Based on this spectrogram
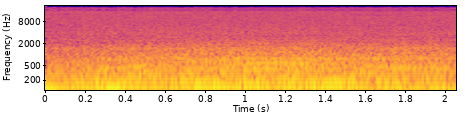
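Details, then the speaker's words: Audi 2.0 litre four-cylinder with 73,000 miles, idling after the cylinder 4 misfire and P130A cylinder-disable codes were cleared; a low, even rumble with no stumbles. The EPC light is gone and the engine runs normally. "engine codes disappeared the pc light's gone engine looks like it's running fine 73 000 miles on this car"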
